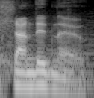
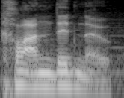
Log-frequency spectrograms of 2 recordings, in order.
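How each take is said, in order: First: The name is pronounced in a Welsh way. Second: The name is pronounced in an anglicized way. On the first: This is how locals say the name. The speaker calls it right. "I live near Llandudno" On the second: This is how visitors say the name. The speaker calls it wrong. "people come here and go Llandudno"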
